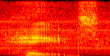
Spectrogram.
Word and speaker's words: Hades: It's Hades. As it rhymes with shades.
